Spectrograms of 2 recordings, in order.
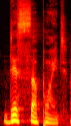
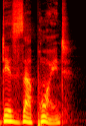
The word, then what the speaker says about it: disappoint: Notice that the S there is also pronounced as an S sound, disappoint, instead of disappoint with a mm-hmm. Z sound.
